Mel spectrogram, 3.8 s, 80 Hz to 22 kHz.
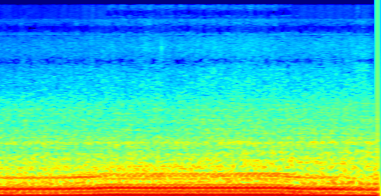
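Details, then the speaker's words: Infiniti G37 with ARK Grip exhaust at about 30 mph and 2000 rpm: steady droning low hum, louder and rougher than stock; exhaust leaks found at the flex pipe and the mid pipe. "a friend of mine's as soon as i pulled up to his house he said damn dude you got an exhaust leak"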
